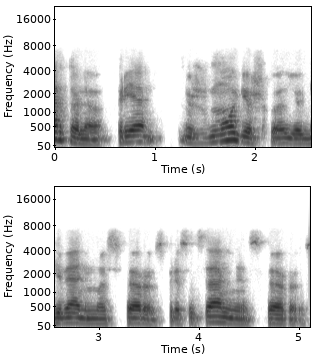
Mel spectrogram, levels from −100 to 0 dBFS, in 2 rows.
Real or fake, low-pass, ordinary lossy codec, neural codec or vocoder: real; 7.2 kHz; Opus, 32 kbps; none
